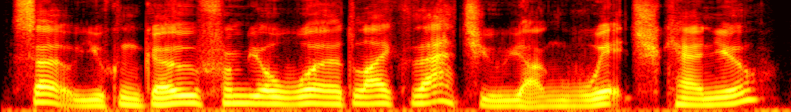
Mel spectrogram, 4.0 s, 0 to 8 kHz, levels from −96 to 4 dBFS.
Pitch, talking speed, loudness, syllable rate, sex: 140 Hz, 210 wpm, -17 LUFS, 3.7 syllables/s, male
